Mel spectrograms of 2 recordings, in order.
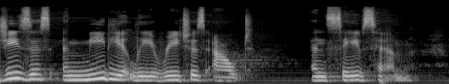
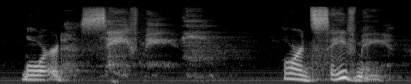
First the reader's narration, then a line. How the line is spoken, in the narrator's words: Peter cries out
